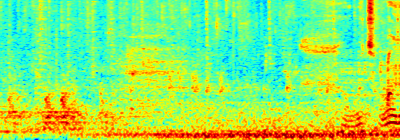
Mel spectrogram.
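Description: A deep, steady rumble inside a submarine, with a short spoken question near the end.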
